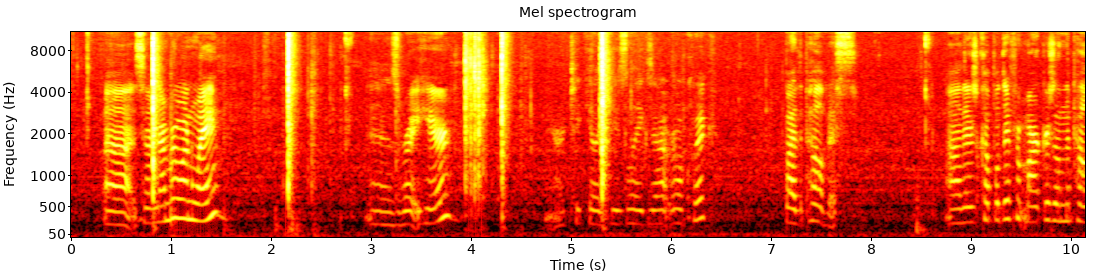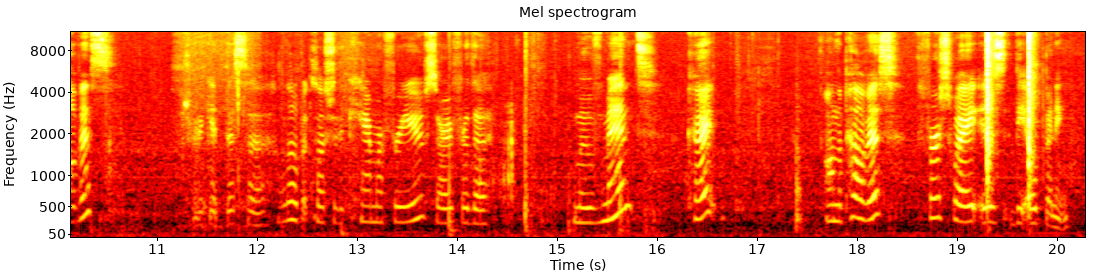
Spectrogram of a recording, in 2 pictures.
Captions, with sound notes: Uh, so the number one way [clicking sound from movement of skeleton] is right here... [more clicking] Let me articulate these legs out real quick. ... by the pelvis. uh... There are a couple of different markers on the pelvis. Let me try to get this a little bit closer to the camera for you. Sorry for the... movement. Ok. On the pelvis the first way is the opening.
